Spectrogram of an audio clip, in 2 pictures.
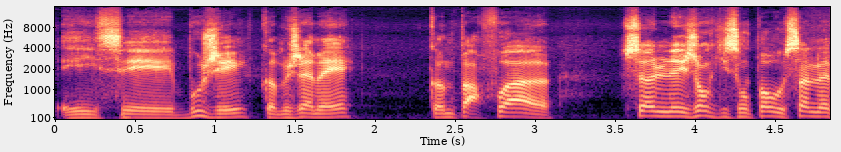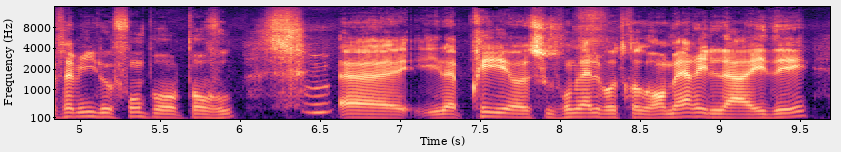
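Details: Adult male speaker; typical speech.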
